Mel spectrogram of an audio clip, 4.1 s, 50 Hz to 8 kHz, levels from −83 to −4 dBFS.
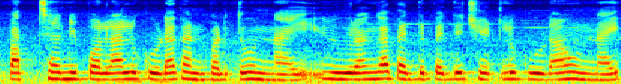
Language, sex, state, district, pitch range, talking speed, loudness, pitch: Telugu, female, Andhra Pradesh, Srikakulam, 220-230 Hz, 145 wpm, -13 LUFS, 225 Hz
